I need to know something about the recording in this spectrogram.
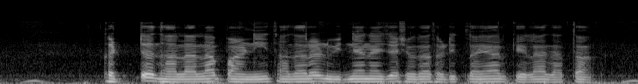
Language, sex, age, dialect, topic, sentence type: Marathi, male, 18-24, Southern Konkan, agriculture, statement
